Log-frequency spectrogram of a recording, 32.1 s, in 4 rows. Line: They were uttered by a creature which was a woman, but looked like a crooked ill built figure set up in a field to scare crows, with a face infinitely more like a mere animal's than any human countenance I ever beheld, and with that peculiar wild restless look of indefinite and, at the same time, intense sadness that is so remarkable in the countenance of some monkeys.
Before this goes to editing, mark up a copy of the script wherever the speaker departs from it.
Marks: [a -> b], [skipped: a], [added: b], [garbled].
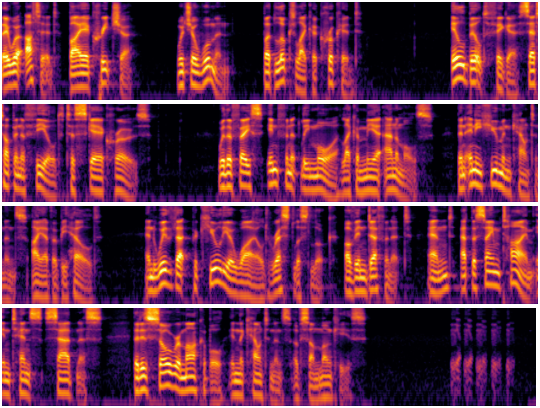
They were uttered by a creature which [skipped: was] a woman, but looked like a crooked ill built figure set up in a field to scare crows, with a face infinitely more like a mere animal's than any human countenance I ever beheld, and with that peculiar wild restless look of indefinite and, at the same time, intense sadness that is so remarkable in the countenance of some monkeys.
